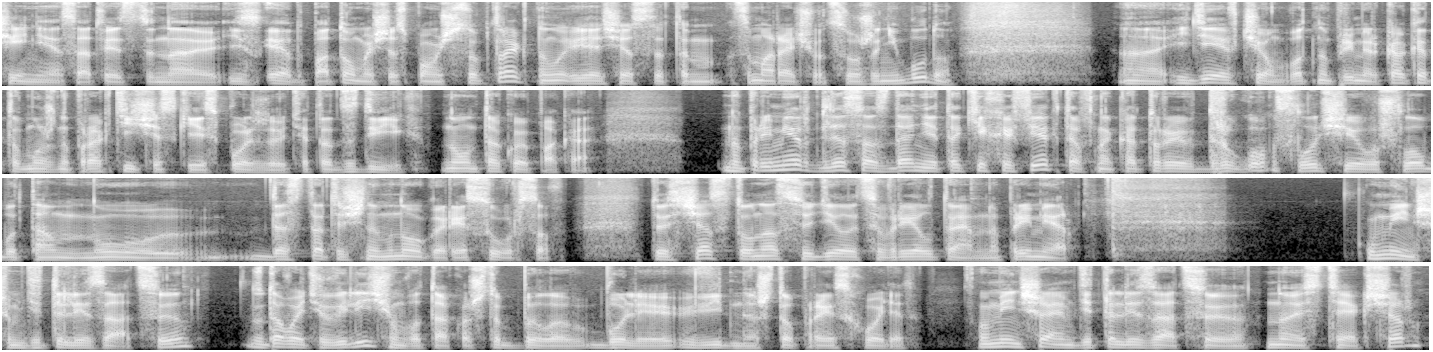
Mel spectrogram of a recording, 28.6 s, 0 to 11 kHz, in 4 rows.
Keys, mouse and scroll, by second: 5.1 shift+click, 11.9 middle click, 13.1-13.9 scroll up 1, 13.9 scroll up 1, 14.5-15.0 scroll down 1, 15.0-15.9 scroll up 2, 16.6 middle click, 18.8 click, 19.5 click, 20.7 click, 22.7 click.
